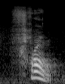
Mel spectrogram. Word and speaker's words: Franc: Okay, now we're going to jump in to Rouge Franc, and that is how you pronounce it. Franc.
